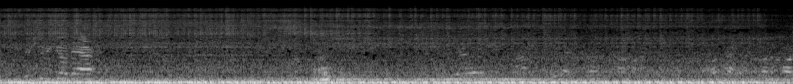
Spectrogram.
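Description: A sports car engine rumbles low and steadily nearby.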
